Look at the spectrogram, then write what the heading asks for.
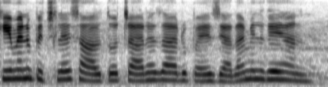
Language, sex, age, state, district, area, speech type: Punjabi, female, 18-30, Punjab, Ludhiana, rural, read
